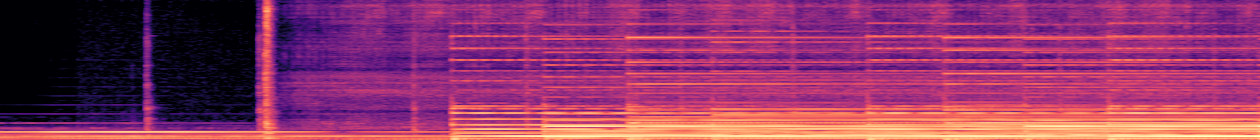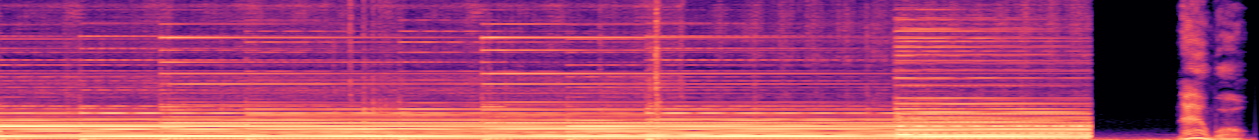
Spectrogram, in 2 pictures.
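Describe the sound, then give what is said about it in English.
A clock bell strikes over and over at a slow, steady pace, its ringing tones sustained and layered over a held musical backdrop before cutting off abruptly. “As the night wore on, Scrooge lay in a restless sleep until the bell began to strike.”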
